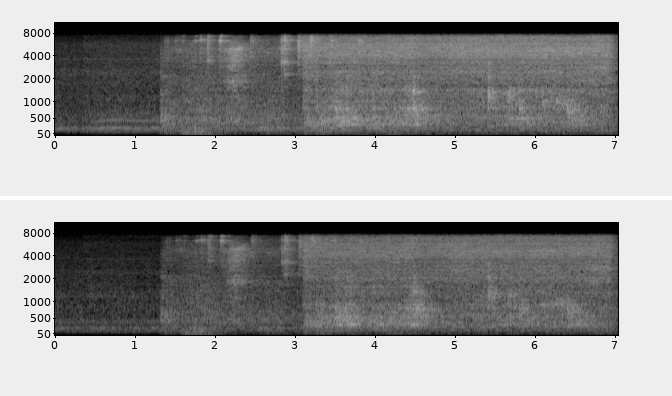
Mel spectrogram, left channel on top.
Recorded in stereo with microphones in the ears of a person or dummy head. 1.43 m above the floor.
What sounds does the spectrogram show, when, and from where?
1.3 s keys jangling: 50° left (ahead or behind), 3.5 m; by 3.9 s 65° left (ahead or behind), 1.7 m
3.1 s frying: 10° left (ahead or behind), 3 m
